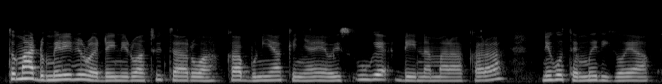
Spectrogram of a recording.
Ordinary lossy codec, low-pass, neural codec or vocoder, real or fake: none; 5.4 kHz; none; real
